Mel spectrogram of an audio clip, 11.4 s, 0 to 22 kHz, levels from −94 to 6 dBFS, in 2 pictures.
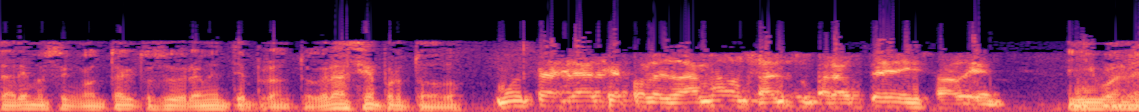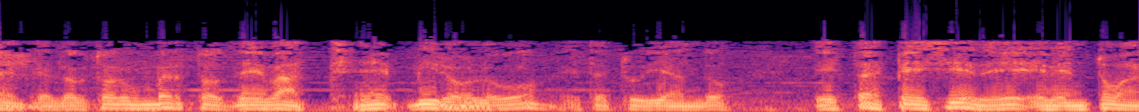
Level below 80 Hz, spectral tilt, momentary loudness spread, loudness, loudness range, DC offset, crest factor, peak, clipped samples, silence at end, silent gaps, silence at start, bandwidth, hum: -24 dBFS; -8 dB/octave; 7 LU; -10 LUFS; 2 LU; 0.7%; 10 dB; 0 dBFS; 0.1%; 0 s; none; 0 s; 8.2 kHz; none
